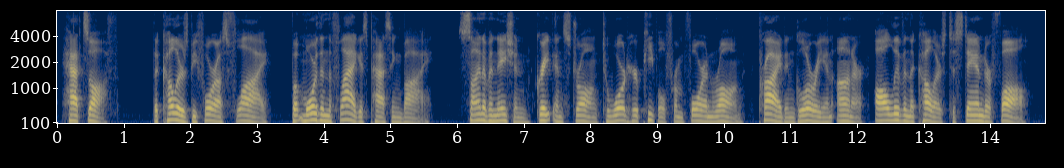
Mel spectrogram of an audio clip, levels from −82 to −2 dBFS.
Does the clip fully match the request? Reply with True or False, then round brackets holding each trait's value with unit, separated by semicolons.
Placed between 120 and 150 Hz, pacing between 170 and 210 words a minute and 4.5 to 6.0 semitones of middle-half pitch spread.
False (140 Hz; 190 wpm; 3.9 semitones)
